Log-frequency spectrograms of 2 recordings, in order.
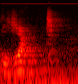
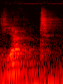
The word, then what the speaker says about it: Yat: His name is pronounced in Swedish Yat. So that's, and then he spelled it so it sounded like Yat in English, as close as possible. So Y-A-T, Yat in English.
